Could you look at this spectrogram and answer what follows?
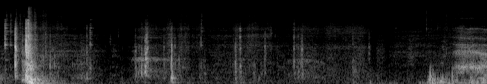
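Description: A few sharp knocks and clicks of objects handled at a car's open door, the loudest just after the start, with lighter ticks after it and a rising rustle near the end.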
